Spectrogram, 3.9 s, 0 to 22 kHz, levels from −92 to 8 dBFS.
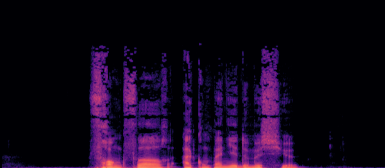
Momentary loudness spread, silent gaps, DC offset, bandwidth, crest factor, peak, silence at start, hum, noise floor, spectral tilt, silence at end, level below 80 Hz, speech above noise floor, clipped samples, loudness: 11 LU; none; under 0.1%; 16 kHz; 20 dB; -4 dBFS; 0.95 s; none; -65 dBFS; -7 dB/octave; 0.85 s; -38 dBFS; 43 dB; under 0.1%; -23 LUFS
